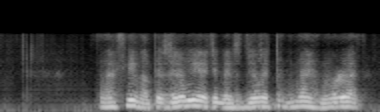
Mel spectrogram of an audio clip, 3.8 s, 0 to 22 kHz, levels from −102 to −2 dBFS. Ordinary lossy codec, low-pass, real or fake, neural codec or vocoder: none; 7.2 kHz; fake; codec, 16 kHz, 0.5 kbps, FreqCodec, smaller model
